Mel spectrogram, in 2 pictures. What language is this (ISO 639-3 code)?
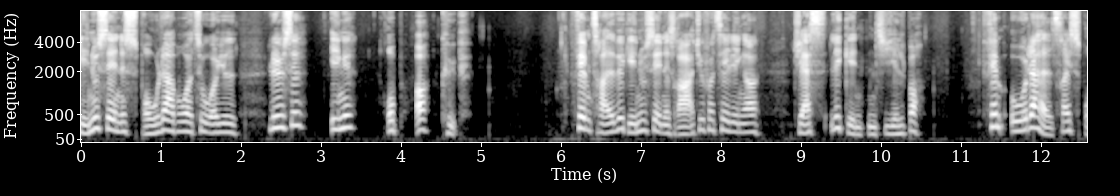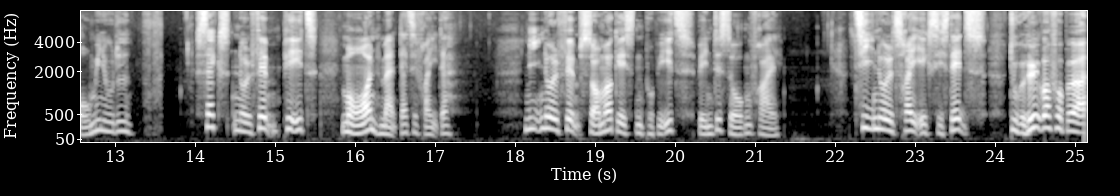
dan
